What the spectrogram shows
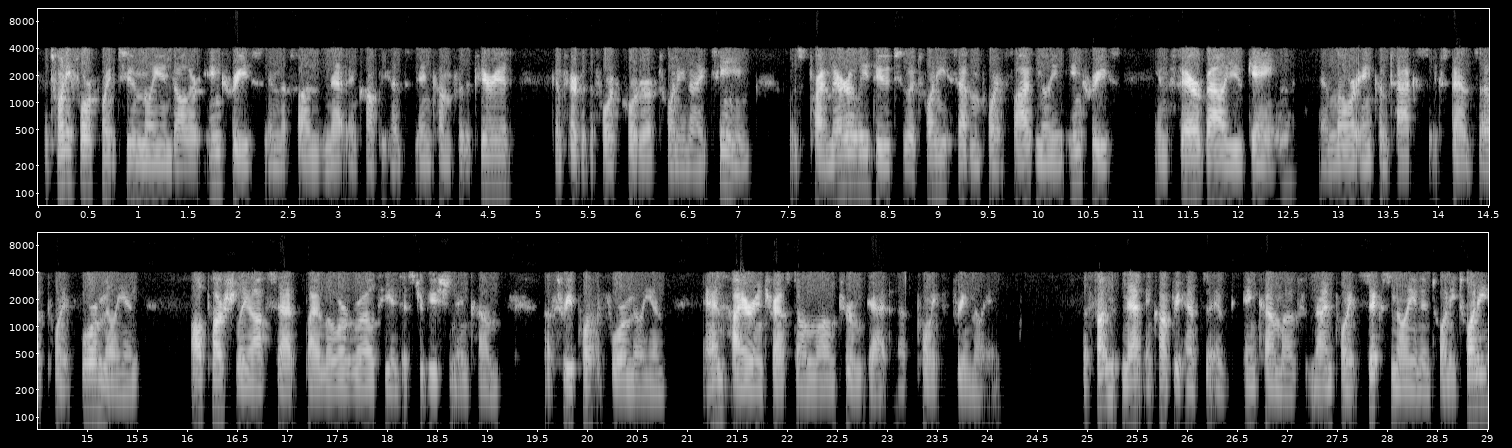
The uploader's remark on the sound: Fourth quarter 2020 earnings call for Boston Pizza Fund.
